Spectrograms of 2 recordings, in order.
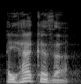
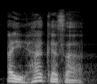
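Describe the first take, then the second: Both takes have the same delivery.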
